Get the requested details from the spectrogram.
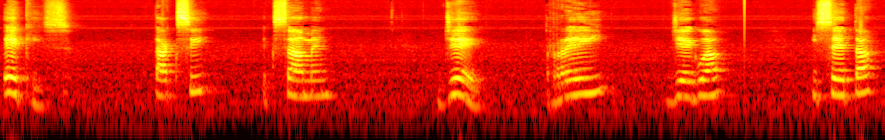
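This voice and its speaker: A woman from Brazil teaching a video lesson, spelling out letters and example words one at a time. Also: fairly high pitch. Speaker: language teacher. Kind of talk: slow, careful video lesson.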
